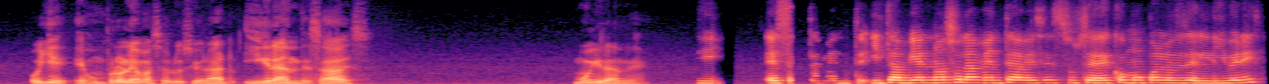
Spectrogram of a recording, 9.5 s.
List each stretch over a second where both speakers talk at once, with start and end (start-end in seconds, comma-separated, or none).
none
